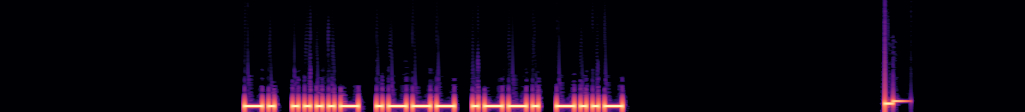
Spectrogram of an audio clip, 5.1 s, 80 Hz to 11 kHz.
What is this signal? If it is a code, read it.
Morse code, heard as a keyed tone, about 38 wpm, 700 Hz. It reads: N4JPX
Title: USA Call Signs Repeated 3x 40wpm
